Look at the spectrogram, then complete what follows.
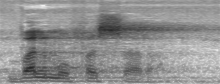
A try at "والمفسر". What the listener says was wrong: نہیں، والمفسر ٹھیک ہے، والمفسر مفسرہ بنا رہا ہے؟ اور چھوڑیں کتاب والے کو، یہ لکھ رہا ہے، زبر لگا رہا ہے کاتب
